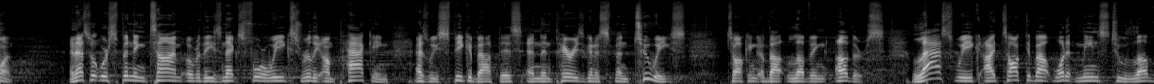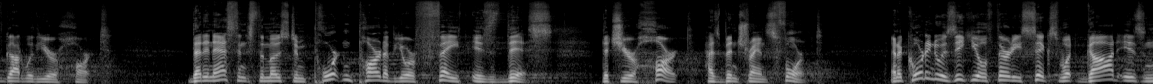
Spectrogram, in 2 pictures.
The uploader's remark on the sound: Recorded live at Brookwood Church on 4.23.2023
